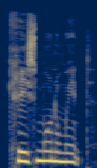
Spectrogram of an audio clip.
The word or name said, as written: krigsmonument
